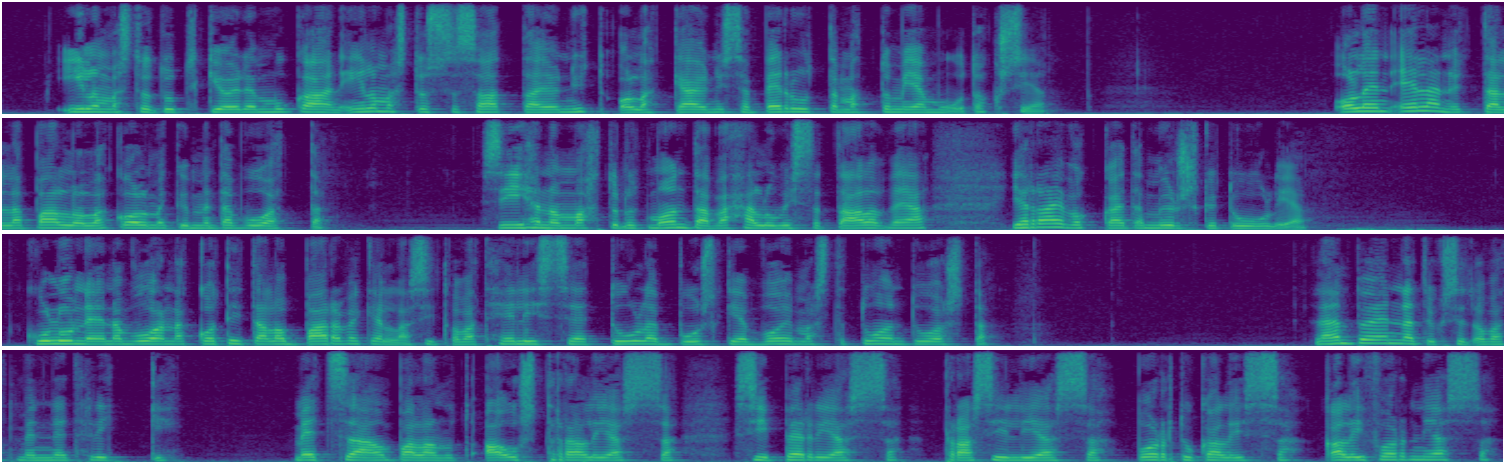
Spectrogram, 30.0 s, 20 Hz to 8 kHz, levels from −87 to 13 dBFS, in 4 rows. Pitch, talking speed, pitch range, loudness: 190 Hz, 95 wpm, 180-200 Hz, -19 LUFS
